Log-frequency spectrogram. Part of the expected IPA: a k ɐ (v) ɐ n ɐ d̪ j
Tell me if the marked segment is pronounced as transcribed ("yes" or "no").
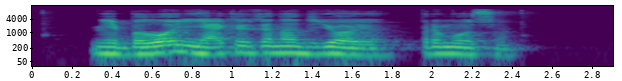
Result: no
